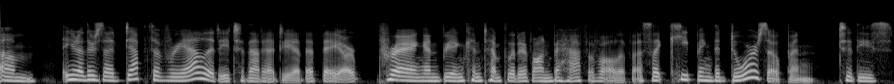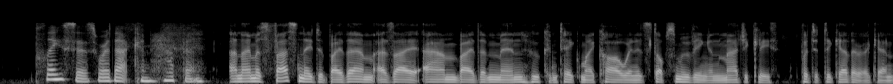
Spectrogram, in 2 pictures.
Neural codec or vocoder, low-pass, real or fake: none; 7.2 kHz; real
